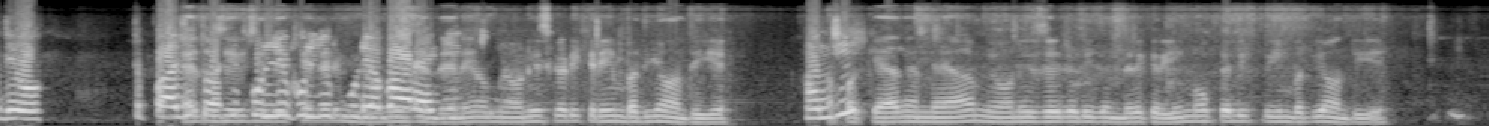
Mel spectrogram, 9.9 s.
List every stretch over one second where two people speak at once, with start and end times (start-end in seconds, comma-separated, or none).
1.3-3.1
